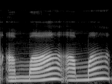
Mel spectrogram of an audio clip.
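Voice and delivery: understated cry for mother, rising at the end; a child calling out for amma, mildly wailed; child's wail. A narrator's reading. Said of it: "அவன் கதறினான்". (குழந்தையின் மெல்லிய கதறல்)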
